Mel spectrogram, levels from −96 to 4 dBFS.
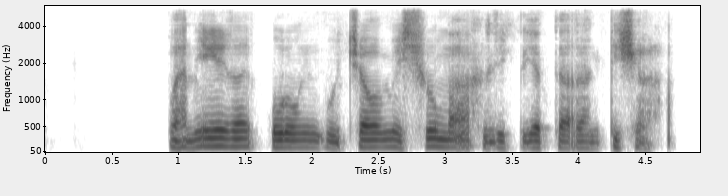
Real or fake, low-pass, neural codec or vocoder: fake; 5.4 kHz; codec, 16 kHz, 1 kbps, FunCodec, trained on Chinese and English, 50 frames a second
